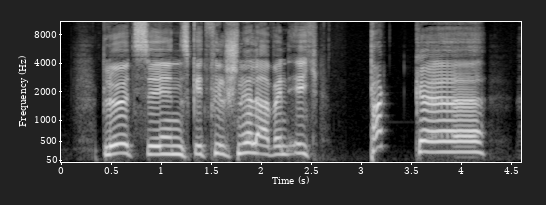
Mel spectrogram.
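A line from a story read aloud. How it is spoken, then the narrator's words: Calling out. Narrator (German): rief Tonks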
